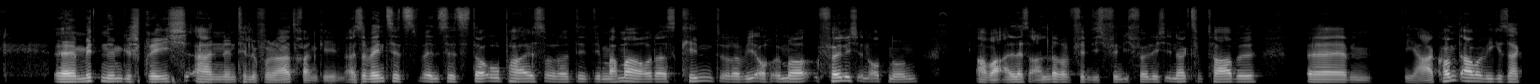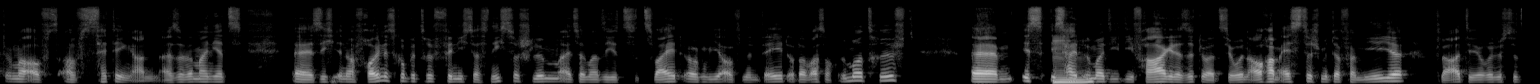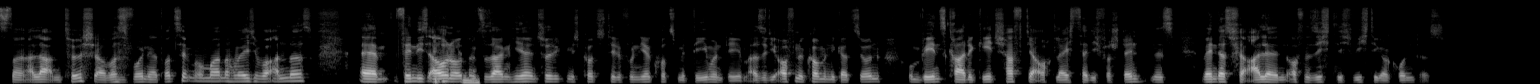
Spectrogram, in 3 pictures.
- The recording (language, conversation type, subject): German, podcast, Wie ziehst du persönlich Grenzen bei der Smartphone-Nutzung?
- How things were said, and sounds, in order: laughing while speaking: "es"; other noise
